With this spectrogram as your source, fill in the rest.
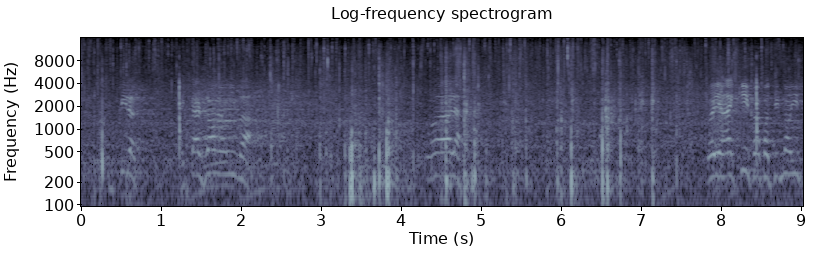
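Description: Horse hooves clip-clop in a steady rhythm during a riding lesson, close and fairly loud, mixed with scattered rain-like patter while an instructor talks over them.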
